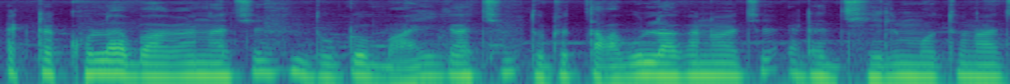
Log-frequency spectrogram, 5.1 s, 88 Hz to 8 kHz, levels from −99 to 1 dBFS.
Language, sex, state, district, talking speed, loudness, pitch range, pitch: Bengali, male, West Bengal, Jhargram, 180 wpm, -34 LUFS, 130-150 Hz, 135 Hz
